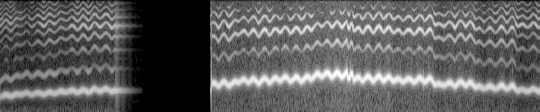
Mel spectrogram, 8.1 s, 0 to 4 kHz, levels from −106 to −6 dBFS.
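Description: At 1.72 s the music turns into a short buzz that fades, then goes silent for about 1.17 s before returning at 3.2 s. About 1 s of material is simply gone. This is a long network dropout, likely caused by packets that stopped arriving.

From 3.27 s to 7.27 s comes a jitter buffer speed-up. The music runs about 11% fast at unchanged pitch, and its tempo feels pushed. The receiver is cutting repeated pitch-period-length slices to shed roughly 0.4 s of delay that built up. Throughout, the band stops at 4 kHz, consistent with a G.711 mu-law call path at 64 kbps.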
